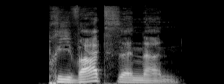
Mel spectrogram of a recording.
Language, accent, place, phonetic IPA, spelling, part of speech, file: German, Germany, Berlin, [pʁiˈvaːtˌzɛndɐn], Privatsendern, noun, De-Privatsendern.ogg
- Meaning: dative plural of Privatsender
